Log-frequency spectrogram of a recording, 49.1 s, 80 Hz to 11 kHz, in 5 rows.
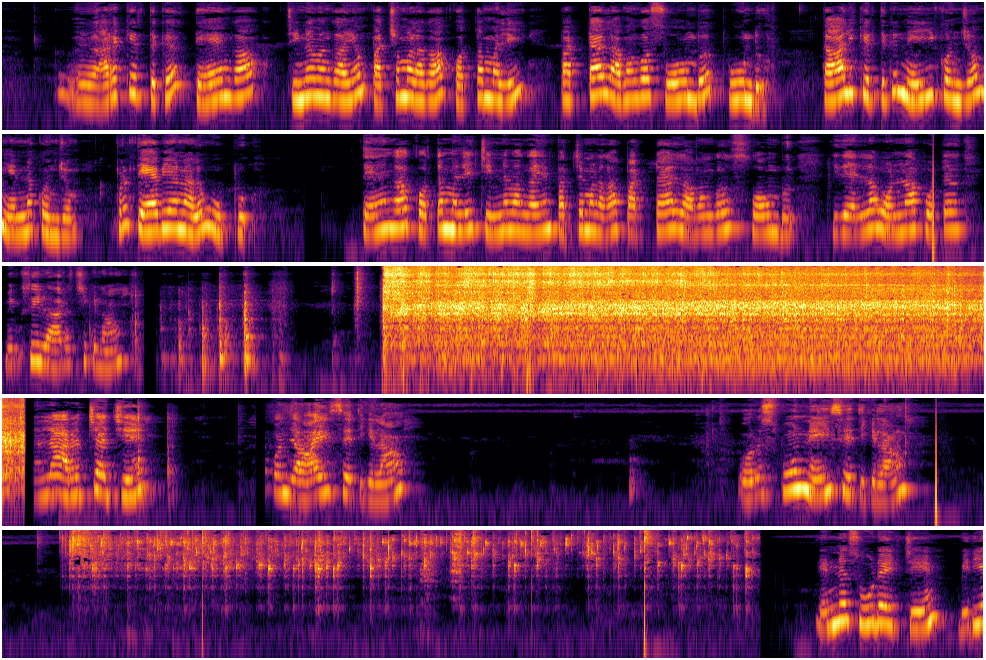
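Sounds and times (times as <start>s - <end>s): ghee sizzling in hot oil: 23.4s - 29.7s, 39.7s - 46.9s
mixer grinder running: 23.4s - 29.7s.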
